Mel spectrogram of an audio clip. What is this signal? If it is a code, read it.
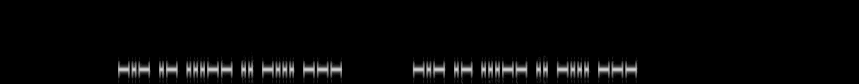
Morse code, heard as a keyed tone, about 36 wpm, 700 Hz. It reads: KA3IBO KA3IBO
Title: USA Call Signs - 6 Characters - Repeated 2x - 35wpm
